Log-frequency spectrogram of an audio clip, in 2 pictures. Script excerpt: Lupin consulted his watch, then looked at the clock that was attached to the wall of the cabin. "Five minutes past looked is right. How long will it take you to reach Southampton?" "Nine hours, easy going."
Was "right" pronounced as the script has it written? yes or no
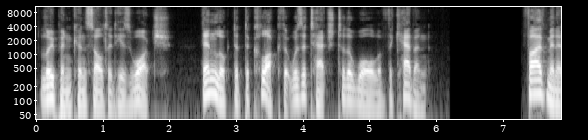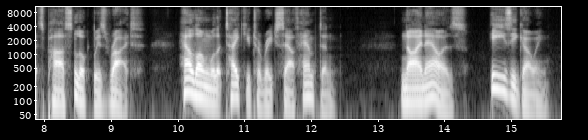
yes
